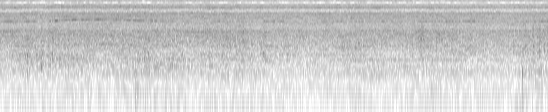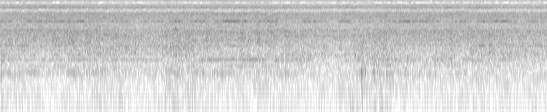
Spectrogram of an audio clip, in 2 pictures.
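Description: Tineco cordless wet-dry floor washer running as it is pushed over a tiled floor: a steady motor and suction noise with a faint high whine, and a few light knocks about three quarters of the way through.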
